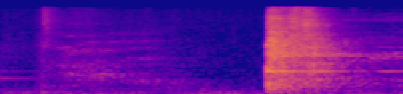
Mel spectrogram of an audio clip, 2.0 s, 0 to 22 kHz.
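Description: A 20 kg tri-grip weight plate slid onto a barbell sleeve, clanking once against the plates already loaded, with a short metallic ring that fades over about half a second.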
